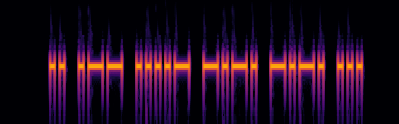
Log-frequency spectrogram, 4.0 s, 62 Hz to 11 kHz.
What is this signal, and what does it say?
Morse code, heard as a keyed tone, about 25 wpm, 700 Hz. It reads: IW4CCS
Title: DXCC-100 Call Signs - 6 Characters - Repeated 3x - 25wpm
